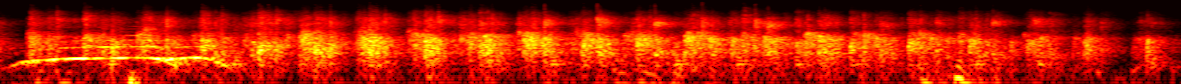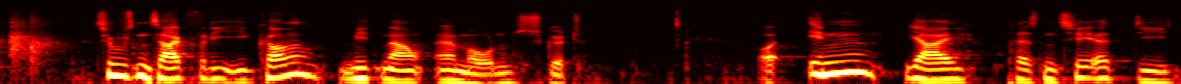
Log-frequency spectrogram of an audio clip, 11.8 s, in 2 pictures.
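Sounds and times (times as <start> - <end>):
person whooping: 0.0 - 1.4
crowd applauding: 0.0 - 6.3
speech: 6.4 - 8.9, 9.7 - 11.8.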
